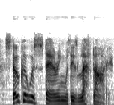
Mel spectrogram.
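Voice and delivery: ordinary delivery

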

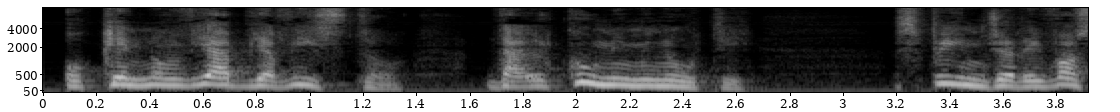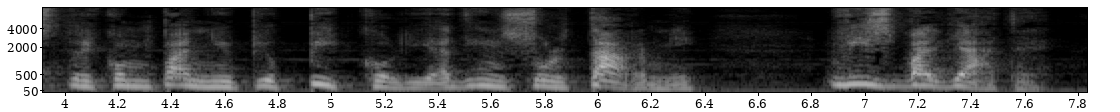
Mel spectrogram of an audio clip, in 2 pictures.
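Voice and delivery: high, loud rebuke; aggrieved teacher raising his voice; indignant accusation. Acted. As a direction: confront the pupil with his insolence.

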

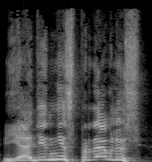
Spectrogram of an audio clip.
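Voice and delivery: high, slow, straining cry; strained cry. A narrator's reading. Nicholas struggling to hold the girl, strained. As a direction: force it out under heavy effort. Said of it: "прохрипел он".

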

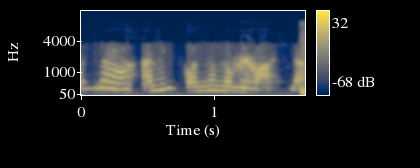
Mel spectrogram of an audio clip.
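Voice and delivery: voz de nenito gangoso, apenas marcada; gangoso kid voice. Acted. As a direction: play the kid with the speech defect, mildly. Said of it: "lo que haces de gangosos".

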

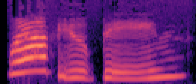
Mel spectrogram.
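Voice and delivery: put-on high, slow child's voice; a child's drawn-out, high question; excited little girl. A narrator's reading. Girl runs up to Kivrin, excited child.

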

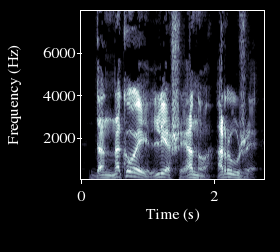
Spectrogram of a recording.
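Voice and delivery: understated puzzled surprise; mildly baffled retort; sincere surprise. A narrator's reading. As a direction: wonder honestly why anyone would need it. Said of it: "искренне удивился Полубой".

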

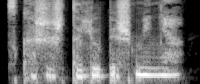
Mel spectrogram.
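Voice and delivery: soft unvoiced whisper; inner whisper. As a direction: breathe it as a secret wish. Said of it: "подумала я про себя".

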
